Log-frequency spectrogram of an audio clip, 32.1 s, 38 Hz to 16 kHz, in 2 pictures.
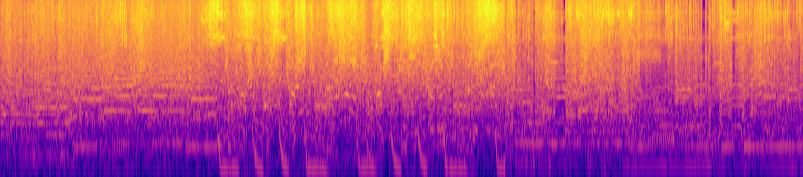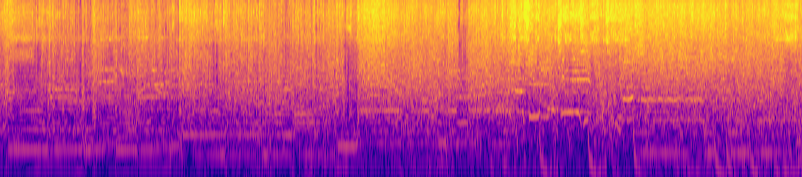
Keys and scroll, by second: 10.1 Page_Down.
